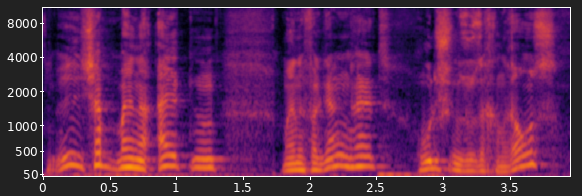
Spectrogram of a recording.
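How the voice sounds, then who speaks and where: A man's voice: high voice, very animated, moderate pace, a little mellow. A man delivering an angry, emotional monologue to camera, ranting in blunt, coarse language. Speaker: vlogger.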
